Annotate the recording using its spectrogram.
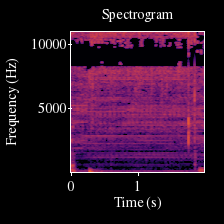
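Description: Tattoo machine running with a steady low hum, with one or two faint ticks.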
